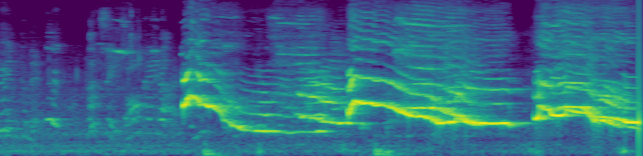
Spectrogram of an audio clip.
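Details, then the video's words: Wolfdogs Lupo and Kano howling at midnight: a quiet start with faint murmurs, then loud harmonic howls from about two seconds, each falling from a high onset into a long wavering tone, with a second voice overlapping. "lupo and kano midnight alarm clock"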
